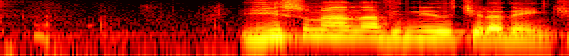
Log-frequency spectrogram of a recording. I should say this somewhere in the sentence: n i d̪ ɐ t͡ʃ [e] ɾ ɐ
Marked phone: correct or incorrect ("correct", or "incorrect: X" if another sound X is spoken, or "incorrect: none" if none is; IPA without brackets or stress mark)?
incorrect: i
